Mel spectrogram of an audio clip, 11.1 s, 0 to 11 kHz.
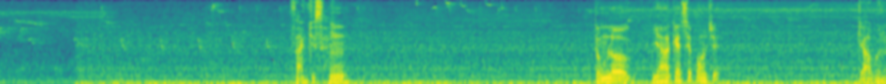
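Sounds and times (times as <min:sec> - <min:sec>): birds chirping: 0:00.0 - 0:11.0
jeep engine running: 0:00.9 - 0:11.0.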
